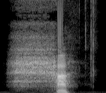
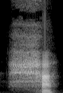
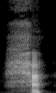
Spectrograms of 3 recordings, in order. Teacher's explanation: all the way down from the lungs. Ha. Bottom of the throat. Ha. And ha is because it's hollow.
